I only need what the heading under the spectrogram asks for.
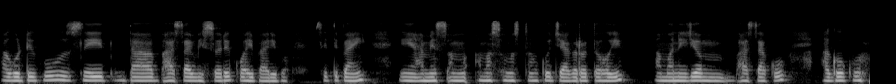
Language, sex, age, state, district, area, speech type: Odia, female, 18-30, Odisha, Kalahandi, rural, spontaneous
